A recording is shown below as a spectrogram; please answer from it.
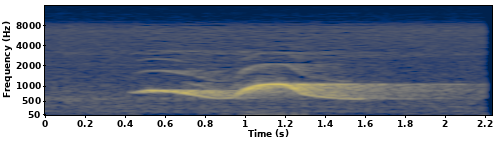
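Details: Single loud call of a Great argus: a level whistled note sliding into a higher, arching second note that fades out, with a ringing echo against quiet background hum.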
